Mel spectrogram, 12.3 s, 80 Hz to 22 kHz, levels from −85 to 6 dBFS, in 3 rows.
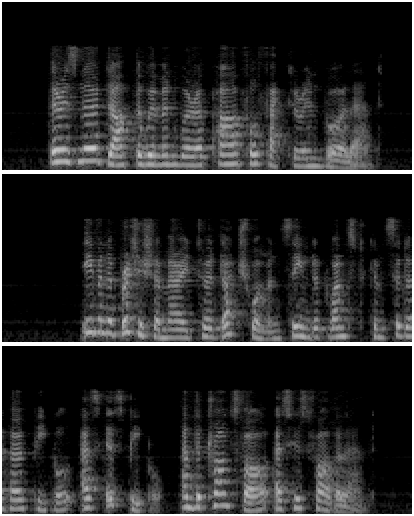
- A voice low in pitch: No, high, 215 Hz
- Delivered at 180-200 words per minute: No, average, 170 wpm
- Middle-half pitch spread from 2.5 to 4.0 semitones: Yes, average, 3.2 semitones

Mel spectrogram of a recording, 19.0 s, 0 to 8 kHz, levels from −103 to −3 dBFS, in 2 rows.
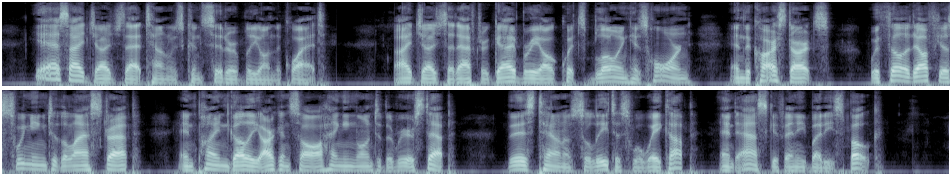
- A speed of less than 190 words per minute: Yes, average, 160 wpm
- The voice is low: Yes, very low, 95 Hz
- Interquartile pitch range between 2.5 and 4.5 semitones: Yes, average, 3.8 semitones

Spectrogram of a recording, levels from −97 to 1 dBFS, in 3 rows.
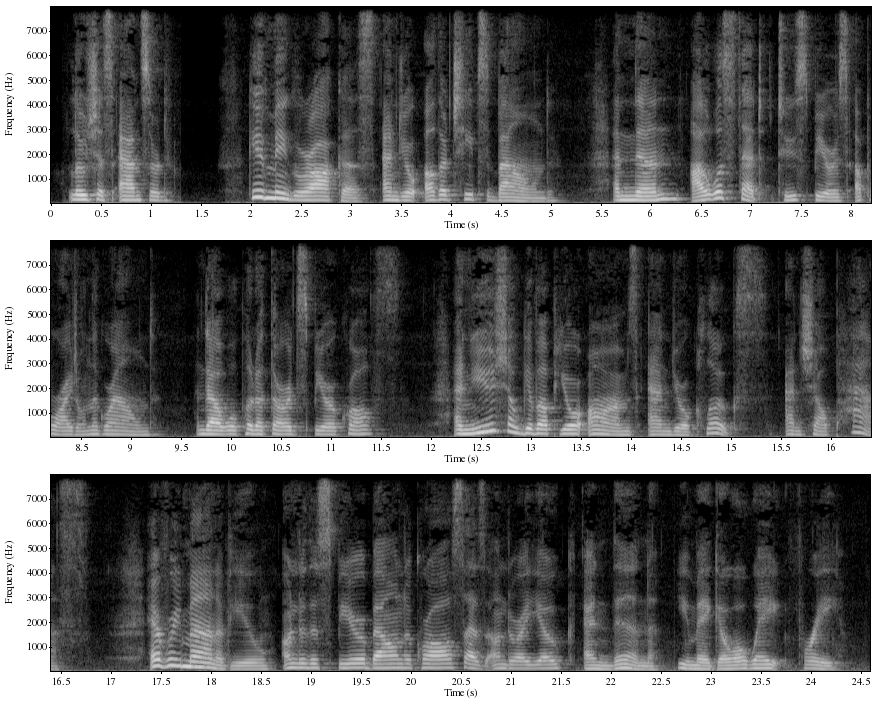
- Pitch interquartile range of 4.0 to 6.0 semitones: No, average, 3.5 semitones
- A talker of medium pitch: Yes, medium, 160 Hz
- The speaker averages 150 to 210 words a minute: Yes, average, 155 wpm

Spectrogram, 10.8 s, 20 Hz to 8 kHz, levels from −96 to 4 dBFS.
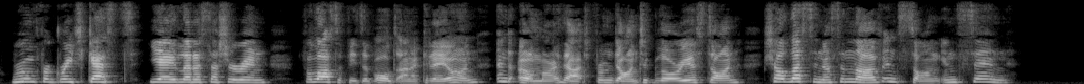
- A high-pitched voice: Yes, high, 245 Hz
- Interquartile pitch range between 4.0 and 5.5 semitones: Yes, average, 4.6 semitones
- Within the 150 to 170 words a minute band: Yes, average, 165 wpm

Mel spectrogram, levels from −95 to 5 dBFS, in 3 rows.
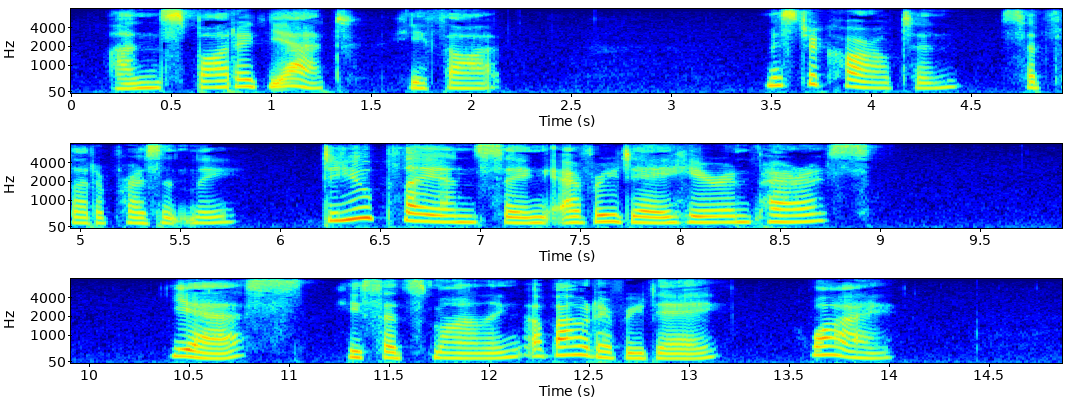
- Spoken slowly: Yes, slow, 110 wpm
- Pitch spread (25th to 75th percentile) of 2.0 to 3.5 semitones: No, average, 3.9 semitones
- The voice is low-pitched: No, high, 210 Hz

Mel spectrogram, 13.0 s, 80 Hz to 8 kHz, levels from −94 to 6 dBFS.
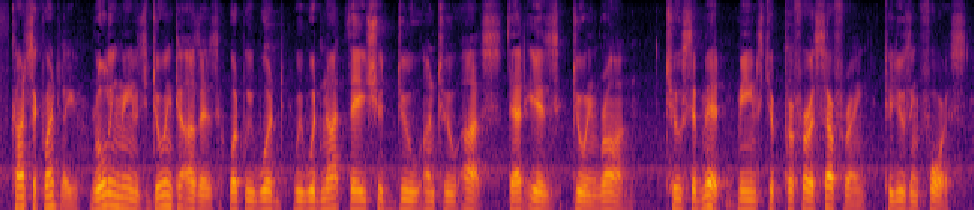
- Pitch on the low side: Yes, low, 120 Hz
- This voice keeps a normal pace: No, slow, 130 wpm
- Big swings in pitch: No, average, 3.2 semitones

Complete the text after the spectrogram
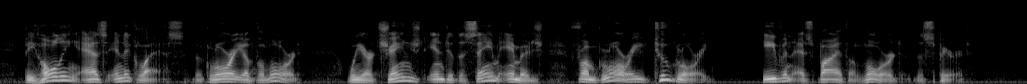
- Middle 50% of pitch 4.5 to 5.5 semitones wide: Yes, average, 4.9 semitones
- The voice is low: Yes, low, 115 Hz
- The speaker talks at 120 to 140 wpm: No, average, 165 wpm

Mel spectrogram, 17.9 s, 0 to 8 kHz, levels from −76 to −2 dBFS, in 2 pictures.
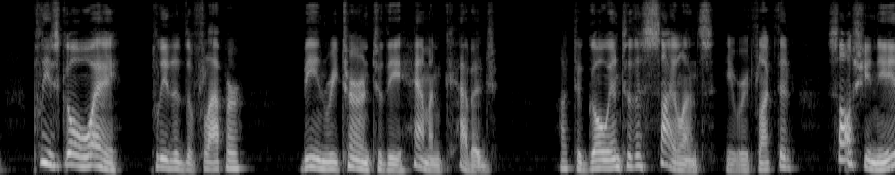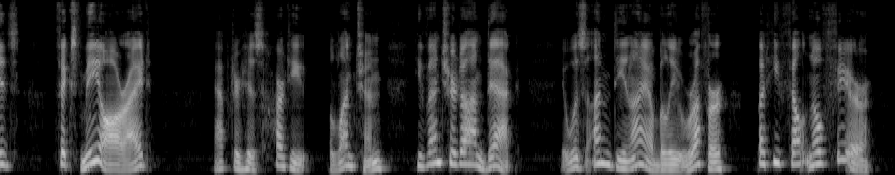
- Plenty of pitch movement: Yes, wide, 8.0 semitones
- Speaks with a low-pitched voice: Yes, low, 130 Hz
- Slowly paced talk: No, average, 155 wpm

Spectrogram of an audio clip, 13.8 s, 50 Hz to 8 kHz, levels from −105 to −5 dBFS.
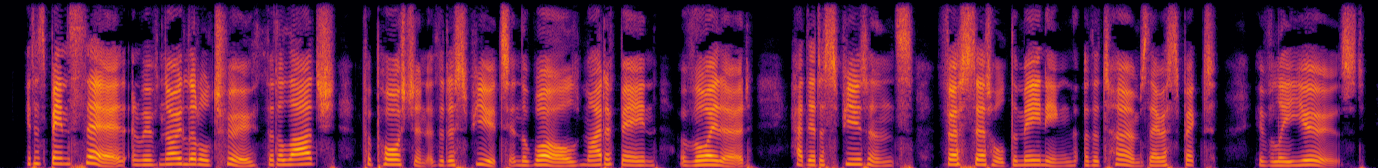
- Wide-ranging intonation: No, average, 3.3 semitones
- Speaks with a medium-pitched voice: No, high, 215 Hz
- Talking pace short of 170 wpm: Yes, average, 155 wpm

